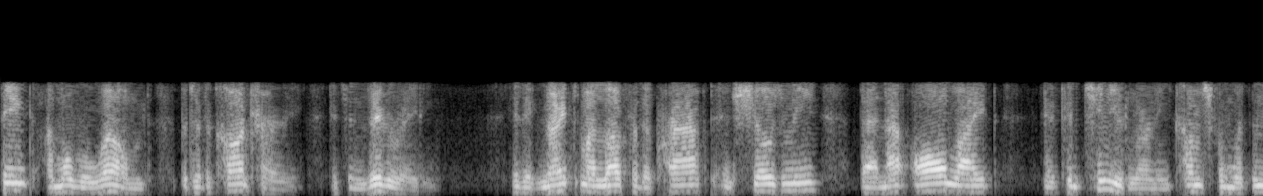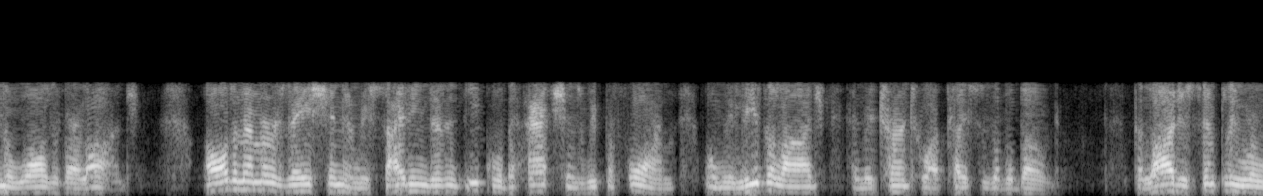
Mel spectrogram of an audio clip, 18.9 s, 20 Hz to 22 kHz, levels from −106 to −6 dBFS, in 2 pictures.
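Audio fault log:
throughout – Speex codec: the speech sounds hoarse, buzzy and close to robotic, since so few bits are left for the excitation that the coder behaves almost like a vocoder, which fits a very low setting around 4 kbps. The band runs roughly 200 Hz to 3.7 kHz. A spectrogram shows blurred, smeared harmonics and a hard ceiling near 3.8 kHz with nothing above, while the waveform looks rough and grainy where voiced sound should be smooth.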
